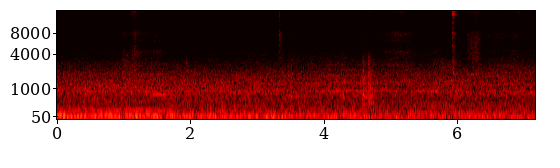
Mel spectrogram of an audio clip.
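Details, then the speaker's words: Hisense washing machine showing error F-06: faint, irregular clicking from the control board (motherboard) relay over a low electrical hum, while the motor does not turn and the drum stays still. "are clicking sound from the motherboard that's the sound clicking sound and the motor won't touch"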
